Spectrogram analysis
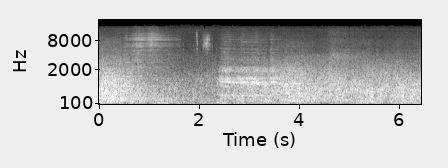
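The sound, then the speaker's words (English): Steady ocean surf washes continuously, a broad hissing rush of waves with a soft swell midway through. No voices, just the constant roar of the sea at a moderate, even level. “Listening to me and to this sound on this sea.”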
